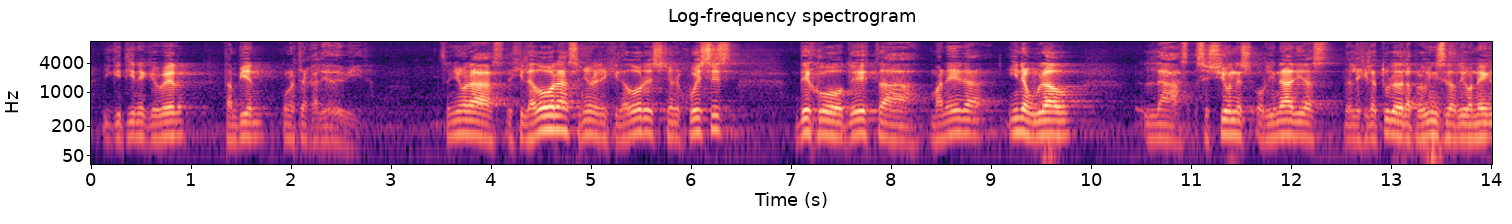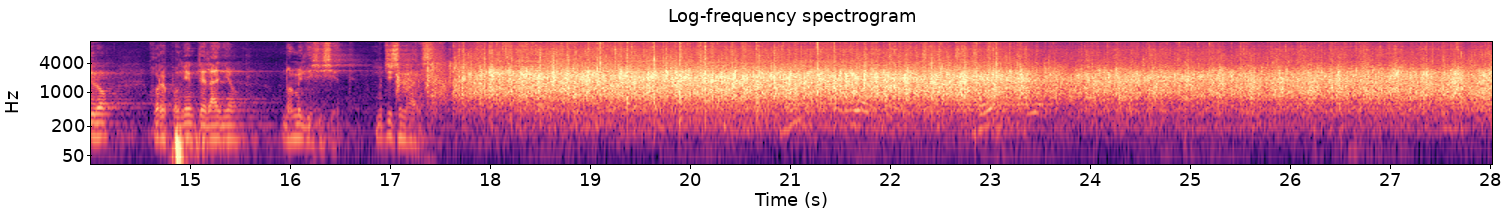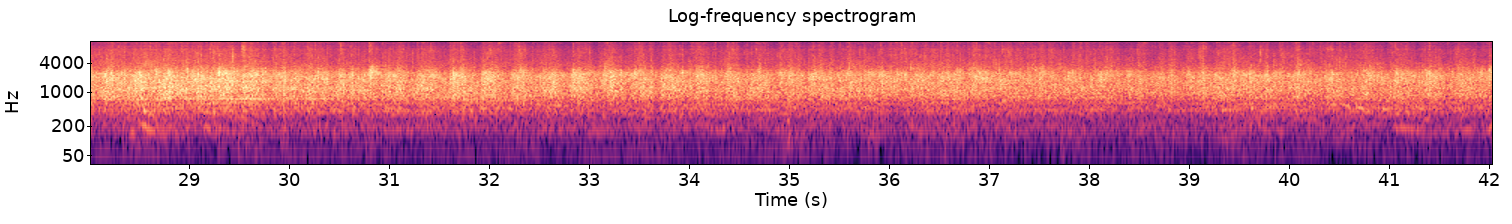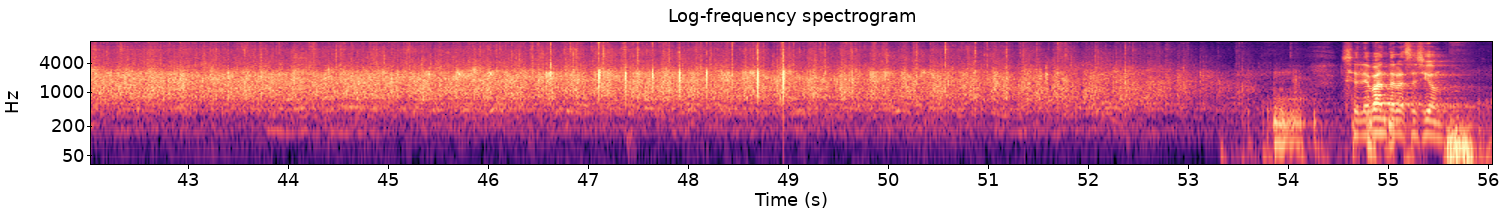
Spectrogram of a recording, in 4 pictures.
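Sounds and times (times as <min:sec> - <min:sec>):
sustained applause: 0:17.1 - 0:55.4.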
